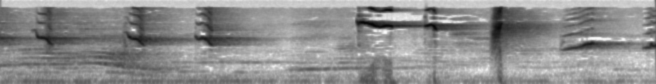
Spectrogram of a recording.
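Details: Konin lovebird calling in 'ngek ngek' fashion to provoke singing: three evenly spaced sharp downslurred chirps, followed by high thin whistles and a final rising squeak.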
